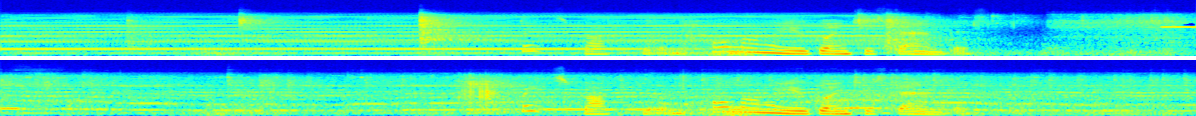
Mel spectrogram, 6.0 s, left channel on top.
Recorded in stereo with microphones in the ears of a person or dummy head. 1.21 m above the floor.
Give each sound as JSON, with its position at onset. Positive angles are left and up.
{"t": 2.6, "sound": "a woman speaking", "side_deg": -40}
